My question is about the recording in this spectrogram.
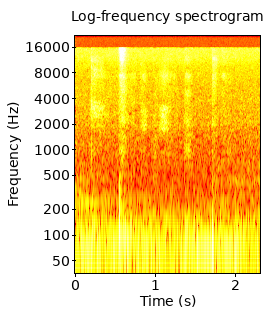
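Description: Near silence: room tone with a low hum and a few faint clicks and rustles.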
